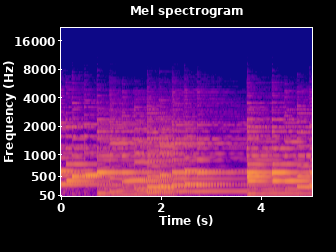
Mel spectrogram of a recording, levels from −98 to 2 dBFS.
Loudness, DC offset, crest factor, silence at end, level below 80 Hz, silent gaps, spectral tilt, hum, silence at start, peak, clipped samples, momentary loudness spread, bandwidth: -29 LUFS; under 0.1%; 14 dB; 0 s; -64 dBFS; none; -8.5 dB/octave; none; 0 s; -14 dBFS; under 0.1%; 8 LU; 7 kHz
